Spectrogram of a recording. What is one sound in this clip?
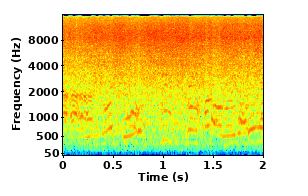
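Water splashes as a swimmer strokes.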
